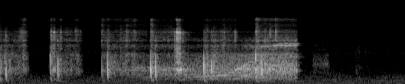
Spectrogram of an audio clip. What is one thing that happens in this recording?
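Loud game sound effects play from a tablet speaker.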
